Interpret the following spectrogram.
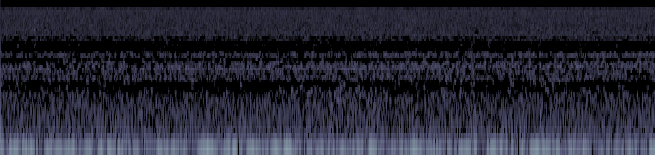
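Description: Steady low hum with a faint hiss: background noise on the recording microphone, with no distinct events.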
